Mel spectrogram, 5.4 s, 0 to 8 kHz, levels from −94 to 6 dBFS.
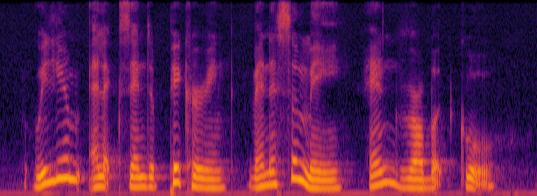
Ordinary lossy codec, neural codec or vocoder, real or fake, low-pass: none; codec, 16 kHz, 6 kbps, DAC; fake; none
